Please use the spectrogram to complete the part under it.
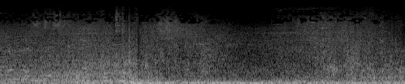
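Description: A crystal structure shatters with a loud explosion.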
